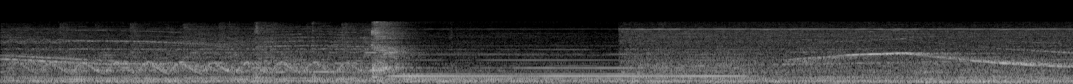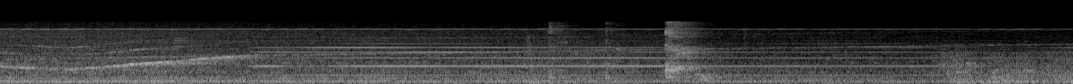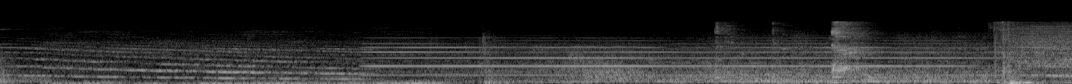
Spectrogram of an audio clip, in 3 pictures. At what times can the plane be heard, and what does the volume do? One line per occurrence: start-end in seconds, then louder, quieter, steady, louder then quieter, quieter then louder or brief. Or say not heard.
0.0-32.1 quieter then louder.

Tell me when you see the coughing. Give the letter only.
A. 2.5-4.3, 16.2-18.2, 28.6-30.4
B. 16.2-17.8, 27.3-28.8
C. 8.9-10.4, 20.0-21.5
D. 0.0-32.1
A.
